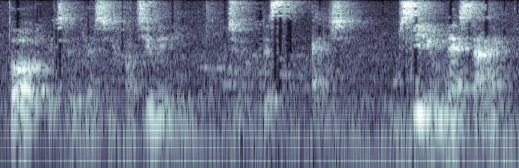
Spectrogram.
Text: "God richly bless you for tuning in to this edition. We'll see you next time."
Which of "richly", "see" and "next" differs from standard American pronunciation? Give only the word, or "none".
richly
